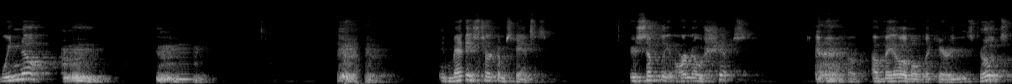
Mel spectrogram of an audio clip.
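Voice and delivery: voice briefly dropping away, giving out for a moment. Speaker discussing Jones Act waivers, voice briefly giving out. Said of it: "I just lost my voice momentarily".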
